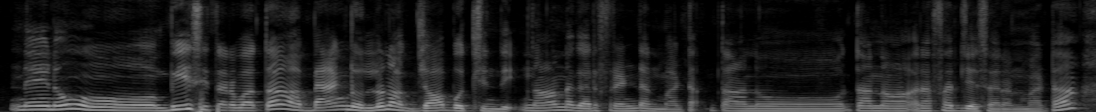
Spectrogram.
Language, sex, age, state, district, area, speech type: Telugu, female, 45-60, Andhra Pradesh, Sri Balaji, rural, spontaneous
